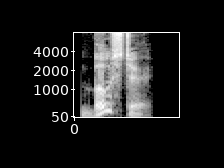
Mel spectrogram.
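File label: "boaster", British English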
